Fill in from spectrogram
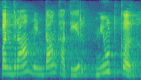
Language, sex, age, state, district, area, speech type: Goan Konkani, female, 30-45, Goa, Bardez, urban, read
